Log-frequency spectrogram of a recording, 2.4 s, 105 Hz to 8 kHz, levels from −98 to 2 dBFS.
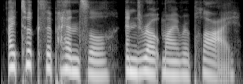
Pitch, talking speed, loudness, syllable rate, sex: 190 Hz, 195 wpm, -19 LUFS, 5.2 syllables/s, female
